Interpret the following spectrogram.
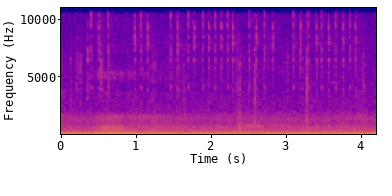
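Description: Irregular small clicks from a computer mouse and keyboard, used while retouching with the clone stamp, over a steady low electrical hum and microphone hiss.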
